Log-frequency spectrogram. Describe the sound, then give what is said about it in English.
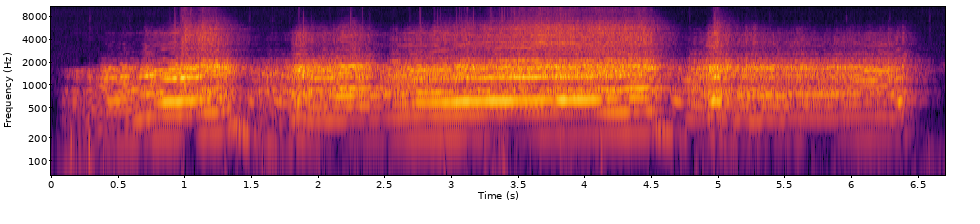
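A Lamborghini Aventador with scissor doors starts and warms up: the engine rises quickly in pitch early on, settles into a steady droning idle, gives another short rev near the end, then drops away. “We'll close the scissor door. Hit the starter. Once she's warmed up, let's go ahead and pull out of the parking lot.”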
